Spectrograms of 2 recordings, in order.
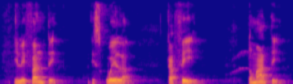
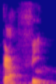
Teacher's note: Observe que o som da letra E sempre será fechado, diferente da língua portuguesa, que apresenta som aberto e fechado. No espanhol, mesmo que a letra E receba o acento gráfico, tilde, ou acento agudo, como conhecemos no português, mesmo assim o som permanecerá fechado.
